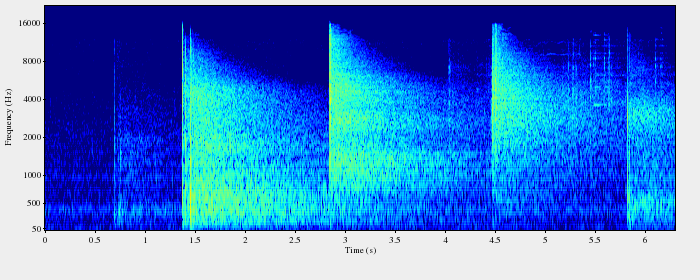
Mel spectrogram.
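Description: Ceremonial drill on a marble floor: boot stamps and a rifle being grounded as two soldiers halt and come to attention. There is a fainter knock, then four sharp cracks about a second and a half apart, each ringing out in a long echo through the stone hall.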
